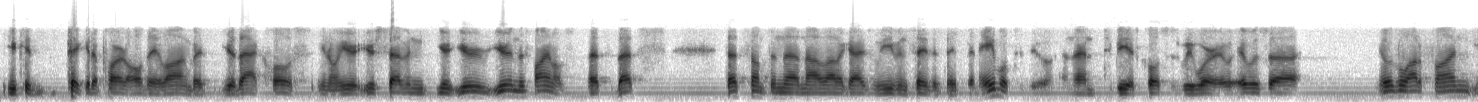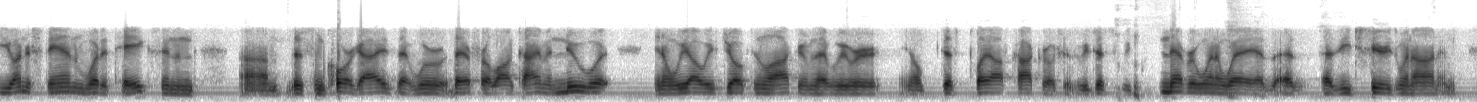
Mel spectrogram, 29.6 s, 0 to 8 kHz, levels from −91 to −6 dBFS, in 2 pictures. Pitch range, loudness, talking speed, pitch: 90-105 Hz, -24 LUFS, 230 wpm, 95 Hz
